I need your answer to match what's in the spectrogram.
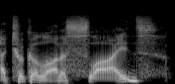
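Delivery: rising upspeak tune ending on slides. Quoting a geeky high school friend's answer to the speaker, imitating Patrick's upspeak. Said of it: "talked this way".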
